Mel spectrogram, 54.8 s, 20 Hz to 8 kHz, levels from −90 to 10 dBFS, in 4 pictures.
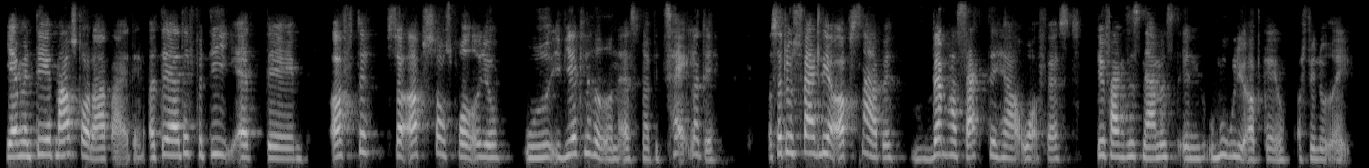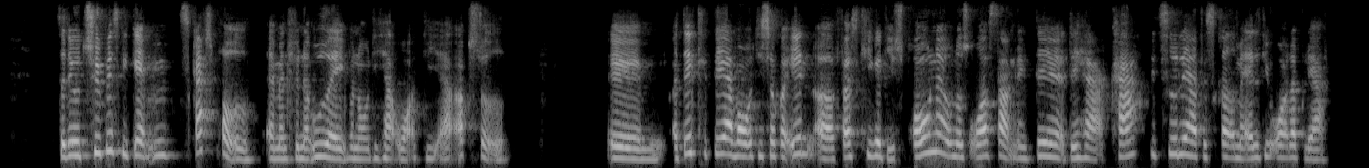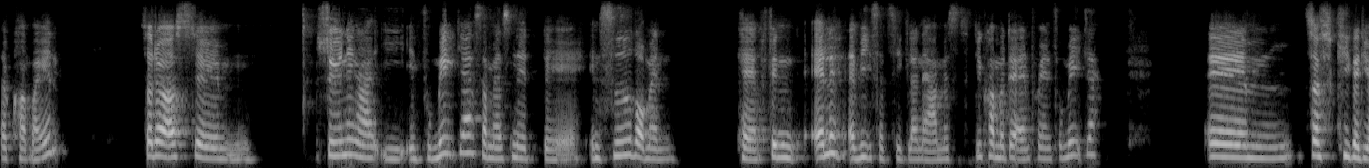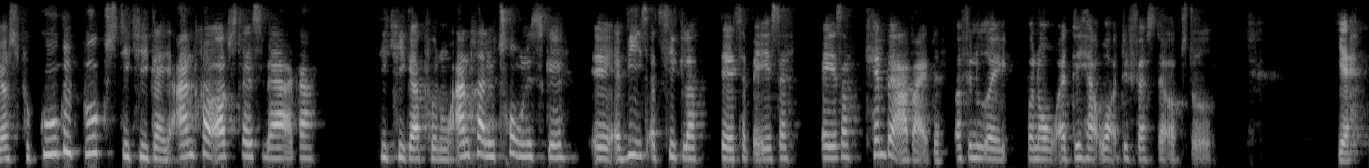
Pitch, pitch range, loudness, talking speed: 220 Hz, 195-250 Hz, -26 LUFS, 190 wpm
